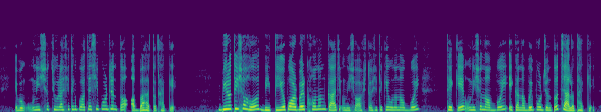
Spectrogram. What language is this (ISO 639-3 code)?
ben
